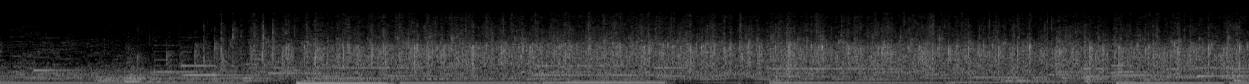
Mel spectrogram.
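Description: An audience claps steadily and loudly for God for about ten seconds, the dense applause rising after a quieter start, while sustained low keyboard chords play underneath.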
